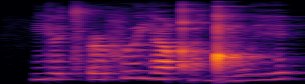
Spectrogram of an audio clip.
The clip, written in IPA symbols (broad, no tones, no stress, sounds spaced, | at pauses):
j ø t͡sʼ ə˞ f ɯ j ø qʼ e̤ ɡ͡ǃ e̤ w e̤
